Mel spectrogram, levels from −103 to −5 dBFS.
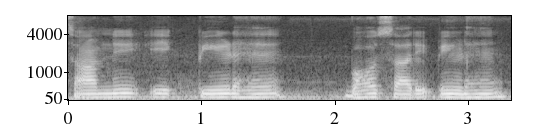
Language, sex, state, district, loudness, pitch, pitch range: Hindi, male, Uttar Pradesh, Lucknow, -16 LUFS, 130 Hz, 125-135 Hz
